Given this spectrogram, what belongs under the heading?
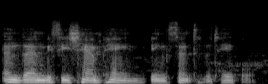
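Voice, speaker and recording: A man's voice: low-pitched, steady tone, normal speed, darkish tone, slightly rough, dull audio. A man narrating scene directions informally, with casual conversational asides. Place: at home.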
